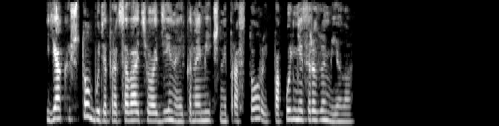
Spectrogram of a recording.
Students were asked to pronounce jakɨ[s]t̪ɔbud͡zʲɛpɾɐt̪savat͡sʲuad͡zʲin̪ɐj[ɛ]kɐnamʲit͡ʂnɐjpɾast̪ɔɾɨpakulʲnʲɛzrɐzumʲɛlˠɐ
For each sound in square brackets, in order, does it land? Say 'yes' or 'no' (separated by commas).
no, yes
